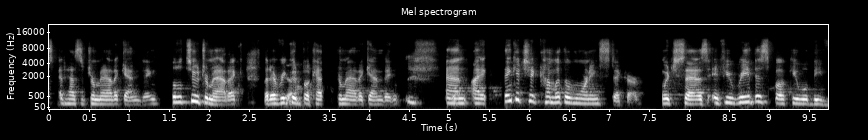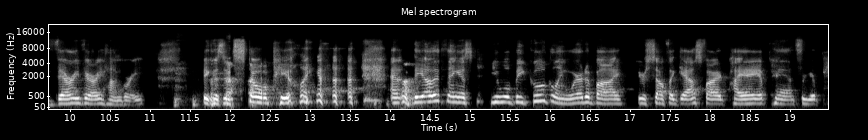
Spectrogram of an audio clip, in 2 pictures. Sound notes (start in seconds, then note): 11.3 laughs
